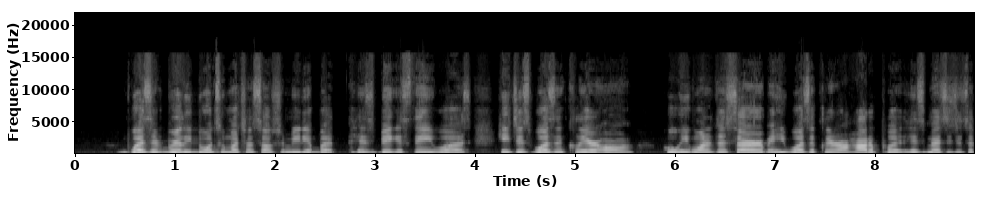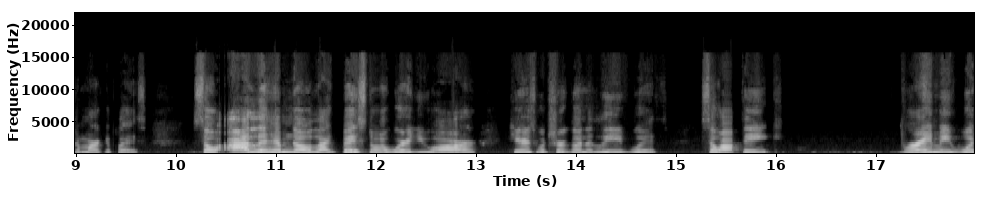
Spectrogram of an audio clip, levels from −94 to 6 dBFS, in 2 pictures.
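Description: Burst of packet loss at 1.17–1.25 s and 15.47–15.57 s breaks this speech recording twice: about 60 ms and then 80 ms of audio never arrived in time. The receiver stretched the last sound for about 58 ms and 75 ms, fading it as a held buzz or hiss, then jumped ahead, so the audio just before "too much on social" and the passage at 15.5 s are simply gone. Short concealed packet loss appears at 3.71–3.75 s between "but his biggest thing" and "he just wasn't clear", at 11.99–12.05 s, and at 12.75–12.79 s between "where you" and "here's what you're going". Each hole of 20 to 40 ms was patched by extending the preceding sound, pitched or noise-like, for about 15, 42 and 25 ms before blending back, leaving a brief smear or wobble where a short sound may drop out.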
